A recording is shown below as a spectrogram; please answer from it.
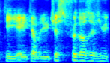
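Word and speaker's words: DAW: mentioned da dan you you pronounce it by the initials d-a-w just for those of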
